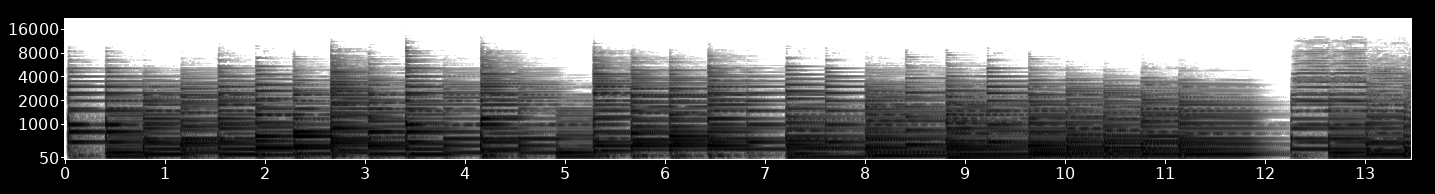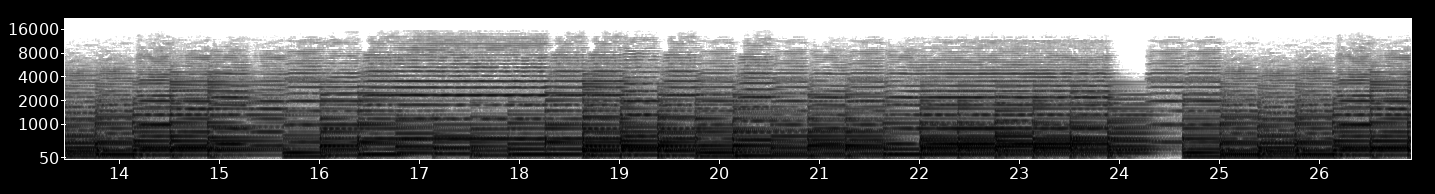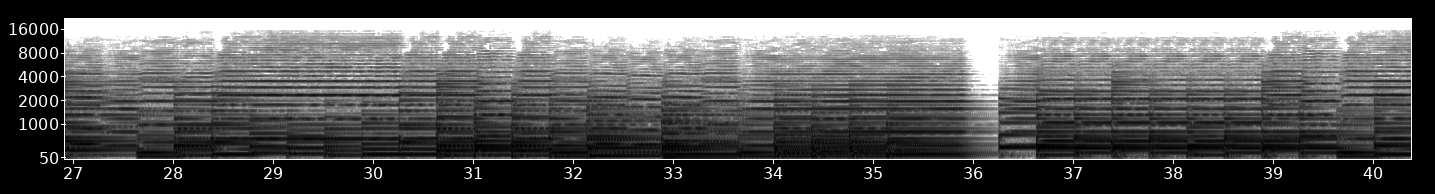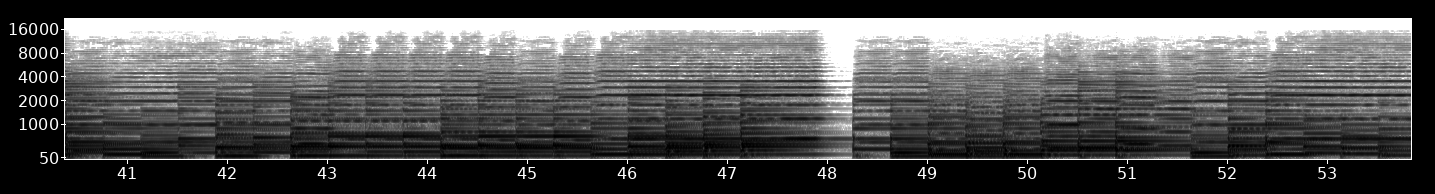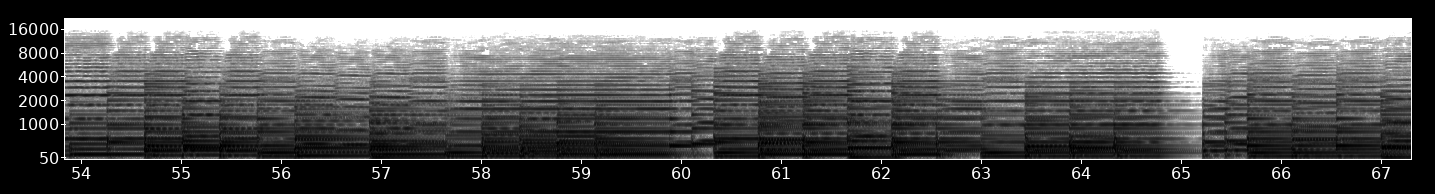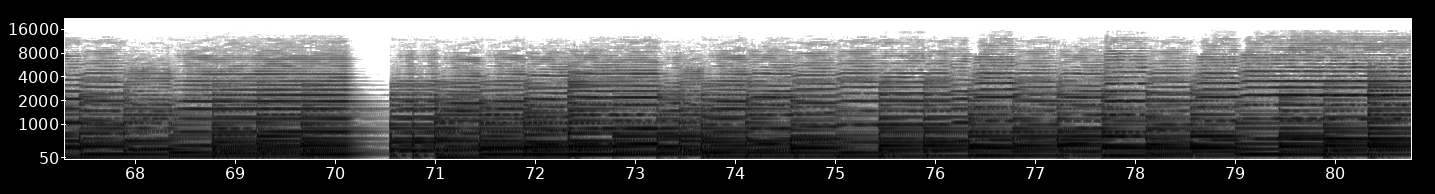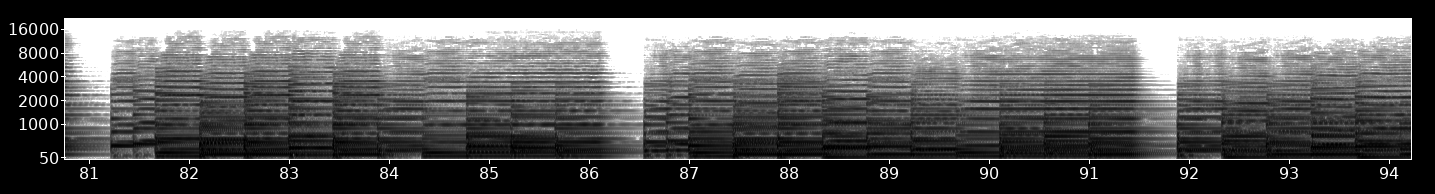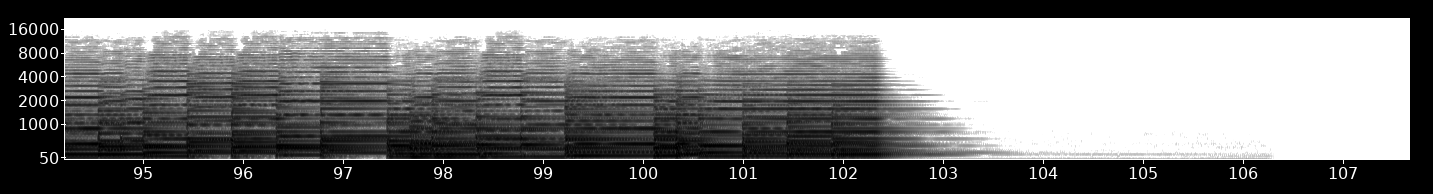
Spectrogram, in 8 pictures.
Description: Violin
G major (Sounding Pitch) (View more G major Music for Violin )
4/4 (View more 4/4 Music)
Andante
Pop (View more Pop Violin Music)
shade_apple_tree_VLN.mp3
